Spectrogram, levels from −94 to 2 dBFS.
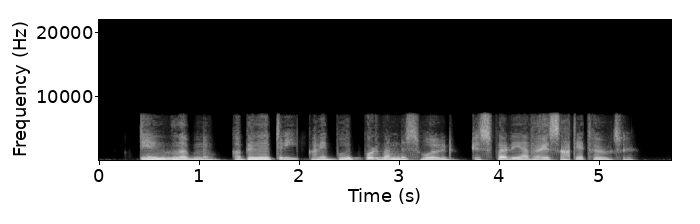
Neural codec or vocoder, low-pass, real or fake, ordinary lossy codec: codec, 16 kHz, 0.5 kbps, X-Codec, HuBERT features, trained on general audio; 7.2 kHz; fake; none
